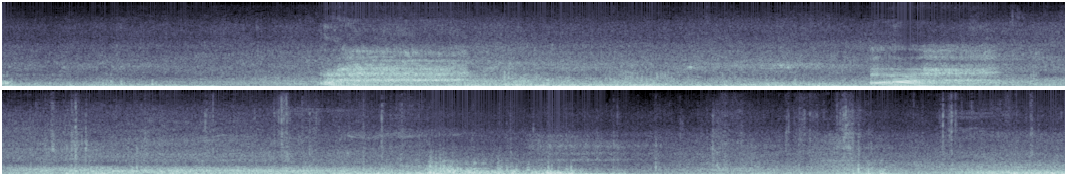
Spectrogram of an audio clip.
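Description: Wind buffeting the microphone over the steady rush of surf breaking on a rocky shore. A man's short vocal sounds cut in three times, about two, four and a half, and seven and a half seconds in.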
